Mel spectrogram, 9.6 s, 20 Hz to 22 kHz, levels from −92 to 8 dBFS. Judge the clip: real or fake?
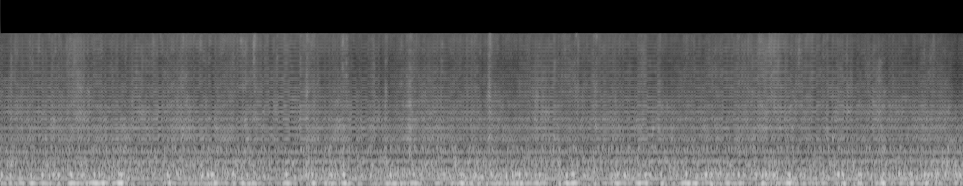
fake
